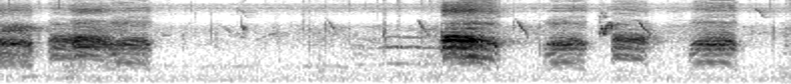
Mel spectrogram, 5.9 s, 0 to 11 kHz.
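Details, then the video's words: Crows competing for food give hoarse caws in uneven bursts. Between the loud calls, fainter chirps from other birds can be heard. "Crow Bird Crowing Sound || Crow ki Awaz part 68 || Crow Bird Fight for Food"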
